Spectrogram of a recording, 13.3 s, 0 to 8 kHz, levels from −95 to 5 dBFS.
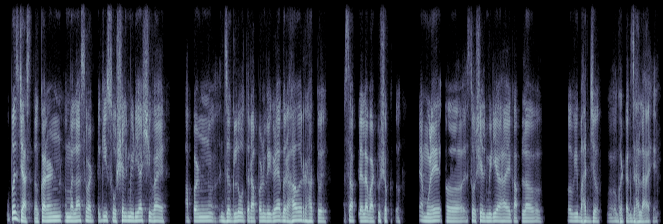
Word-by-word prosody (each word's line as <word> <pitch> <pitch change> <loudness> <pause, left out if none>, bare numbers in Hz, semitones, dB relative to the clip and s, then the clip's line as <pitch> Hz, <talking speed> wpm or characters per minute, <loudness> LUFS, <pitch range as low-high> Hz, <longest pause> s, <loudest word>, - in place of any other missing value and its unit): खूपच 215 +5 +4
जास्त 115 -4 +3
कारण 135 +1 +5 0.2
मला 130 +1 +4
असं 140 +1 -1
वाटतं, 130 0 -2
की 140 0 +2
सोशल 135 +1 +1
मीडिया 135 +1 +3
शिवाय 130 -2 +1 0.5
आपण 130 +2 0 0.2
अ, 130 +1 -7
जगलो 130 +2 +2
तर 130 - +2
आपण 125 +2 0
वेगळ्या 130 +3 +2
ग्रहावर 140 +4 +2
राहतोय 120 -2 -1 0.4
असं 135 - -1
आपल्याला 125 0 +1
वाटू 115 +3 -2
शकतं. 125 -1 -6 0.4
त्यामुळे 130 -2 +2 0.2
अ, 115 -2 -1
सोशल 130 0 0
मीडिया 130 0 +1
हा 125 - +1
एक 120 0 -3
आपला 115 0 -1
अ, 120 0 -5 0.6
अविभाज्य 120 -2 -1 0.4
घटक 110 +1 -3
झाला 110 -2 -1
आहे. 110 +2 -5
130 Hz, 155 wpm, -22 LUFS, 120-135 Hz, 0.6 s, कारण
